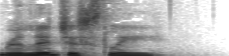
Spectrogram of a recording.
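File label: "religiously", US English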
